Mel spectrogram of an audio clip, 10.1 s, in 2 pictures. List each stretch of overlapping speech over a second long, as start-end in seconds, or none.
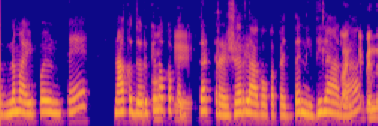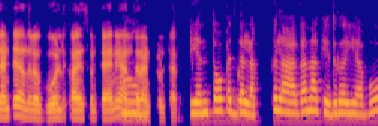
none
